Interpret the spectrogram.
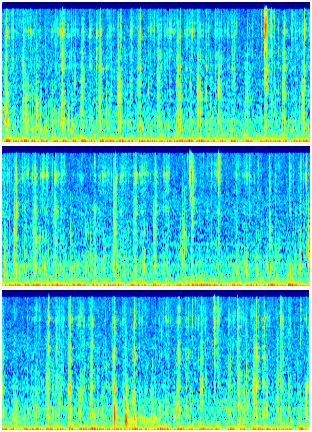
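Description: A person chewing food close to the microphone, with a steady run of many quick small mouth clicks.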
